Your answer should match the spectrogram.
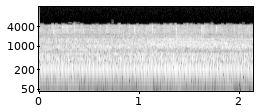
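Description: A vehicle engine runs steadily while driving a load of evacuees. It makes a continuous mid-pitched drone with a faint rhythmic vibration, and no voices are heard.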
